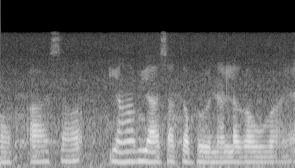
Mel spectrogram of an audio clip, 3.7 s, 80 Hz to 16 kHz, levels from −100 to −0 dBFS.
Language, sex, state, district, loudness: Hindi, female, Haryana, Jhajjar, -17 LUFS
